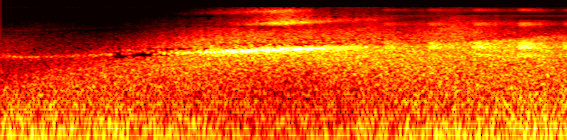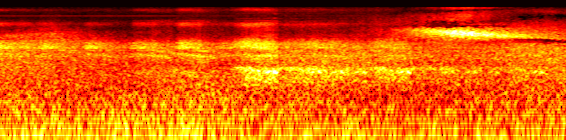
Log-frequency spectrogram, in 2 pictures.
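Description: Eerie atmospheric sound effects for a dramatic scene: a steady low rumble, with whistle-like tones gliding over it. One dips and rises early on, others waver through the middle, and a short high sweep comes near the end.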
